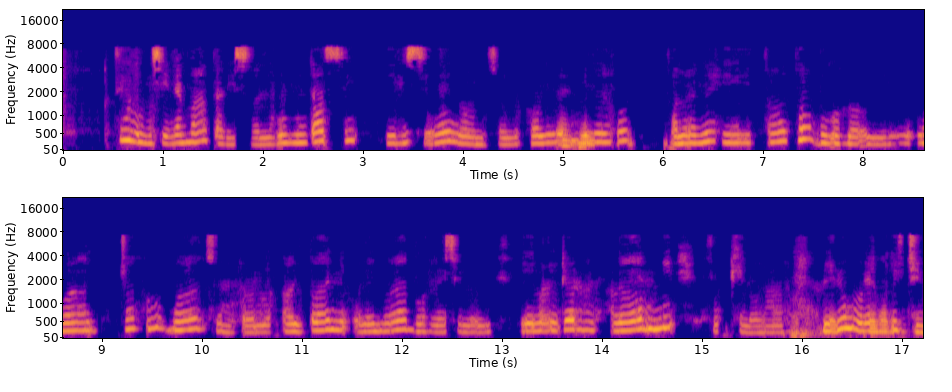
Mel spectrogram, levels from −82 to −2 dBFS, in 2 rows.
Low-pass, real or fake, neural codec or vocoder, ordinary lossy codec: 7.2 kHz; fake; codec, 16 kHz in and 24 kHz out, 0.6 kbps, FireRedTTS-2 codec; MP3, 32 kbps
